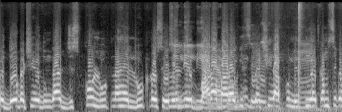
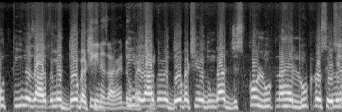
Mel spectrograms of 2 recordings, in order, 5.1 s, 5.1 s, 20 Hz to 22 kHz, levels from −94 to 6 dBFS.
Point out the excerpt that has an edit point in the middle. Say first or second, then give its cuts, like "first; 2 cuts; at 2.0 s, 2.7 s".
first; 1 cut; at 3.7 s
